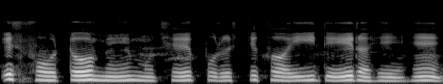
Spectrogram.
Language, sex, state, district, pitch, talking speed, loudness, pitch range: Hindi, female, Madhya Pradesh, Katni, 185 Hz, 120 wpm, -18 LUFS, 180-200 Hz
